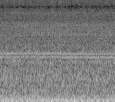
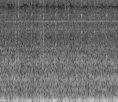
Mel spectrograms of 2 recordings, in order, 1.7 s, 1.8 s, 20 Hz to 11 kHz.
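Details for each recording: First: Chevy C30 square body Mason dump V8, revived after an under-hood fire: steady low rumble at idle with an even beat and no misses or knocks; it runs smoothly. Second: Chevy C30 square body Mason dump bought inoperable from Copart after an under-hood fire melted the harness and carb, first start after priming the carb: steady V8 idle with a light irregular tick tick from the unsealed, pinched-shut exhaust ports.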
